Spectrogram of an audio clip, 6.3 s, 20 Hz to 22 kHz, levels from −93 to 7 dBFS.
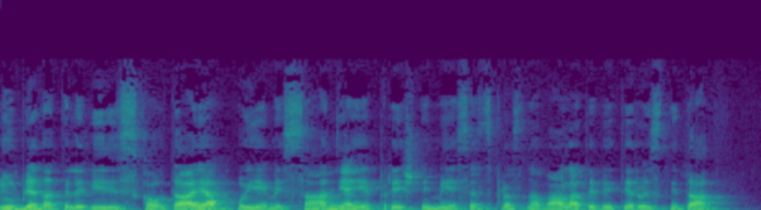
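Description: Nothing stood out on listening to this speech recording.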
